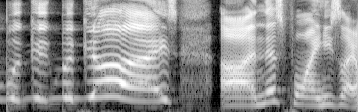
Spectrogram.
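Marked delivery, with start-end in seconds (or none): 0.0-1.3 high, drawn-out comic protest; mock desperate whimpering plea; pleading whine. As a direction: beg the friends dropping you, pitched way up. Shunned boss pleads with members.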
